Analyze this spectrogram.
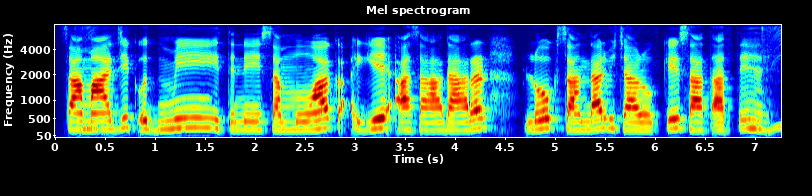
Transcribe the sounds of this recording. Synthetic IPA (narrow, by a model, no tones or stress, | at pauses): saːmaːd͡ʒɪkʊd̪miɪt̪nesɐmuakjeʔaːsaːd̪ʱaːɾən | loːɡsãːnd̪aːɾʋɪt͡ʃaːɾõkesaːt̪ʰaːt̪eɦɛ̃ː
